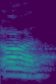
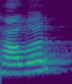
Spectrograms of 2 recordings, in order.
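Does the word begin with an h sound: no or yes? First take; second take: no; yes. First: The word starts with a vowel, no h. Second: The word starts with an audible h sound. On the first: This is how the word is spoken. "बोलने में आर" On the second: This is how the word is spelled. "वैसे हावर"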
